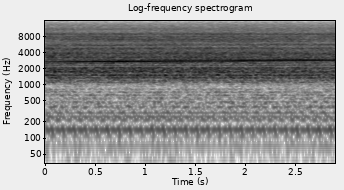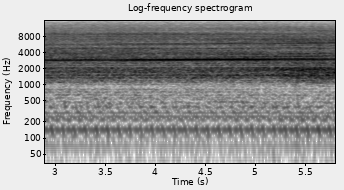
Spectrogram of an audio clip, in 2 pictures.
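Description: Even diesel rumble at raised idle with a clear, steady high whistle from the turbo; it sounds healthy.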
